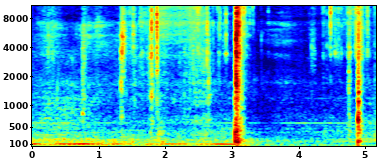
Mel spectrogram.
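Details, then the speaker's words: 2009 Chevy Cobalt LT from insurance auction, 58,221 miles; low hum, then sharp clunk as trunk lid releases and solid thud as it latches, trunk opens and shuts normally. "trunk opens and shuts fine"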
